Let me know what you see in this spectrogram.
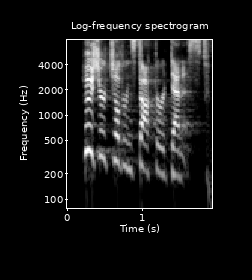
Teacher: The z sound becomes a j sound.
